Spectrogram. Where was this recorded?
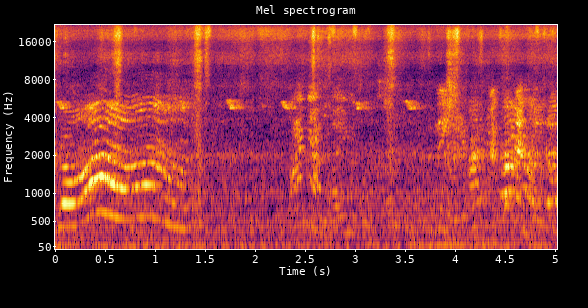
in a residential area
